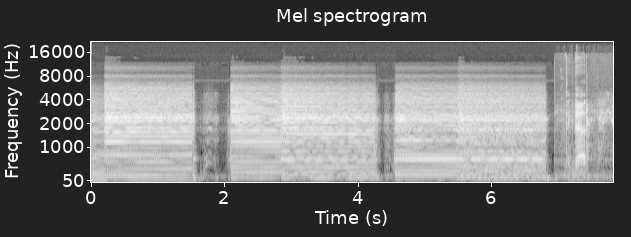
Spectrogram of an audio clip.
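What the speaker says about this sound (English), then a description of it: "So I just played normal open chords." Distorted electric guitar strums open chords, picking bass notes before sweeping the higher strings, three sustained high-gain chords separated by short pauses.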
